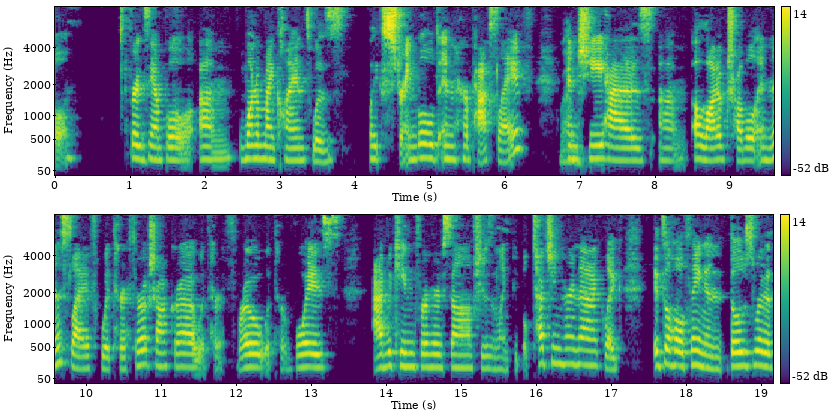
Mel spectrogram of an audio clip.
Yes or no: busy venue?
no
